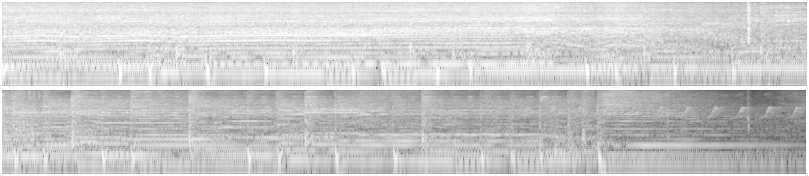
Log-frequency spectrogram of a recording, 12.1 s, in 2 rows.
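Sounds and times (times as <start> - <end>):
chainsaw cutting log: 0.0 - 6.5.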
